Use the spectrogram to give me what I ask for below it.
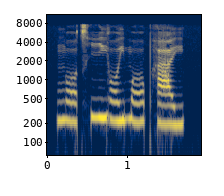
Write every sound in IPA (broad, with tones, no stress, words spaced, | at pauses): ŋɔː˨˩ t͡sʰiː˧jɔː˨˧jmɔː˨˥pʰaː˨j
